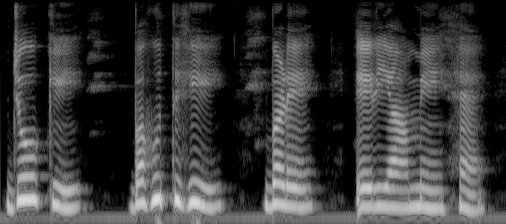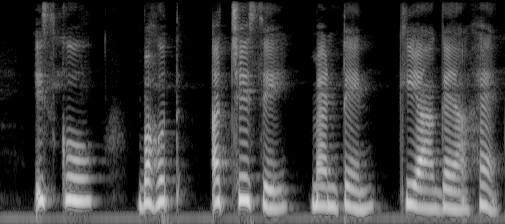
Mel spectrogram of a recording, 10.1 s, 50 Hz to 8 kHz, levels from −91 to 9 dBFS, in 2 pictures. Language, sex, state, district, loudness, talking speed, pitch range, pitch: Hindi, female, Jharkhand, Sahebganj, -17 LUFS, 95 wpm, 170-245 Hz, 205 Hz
